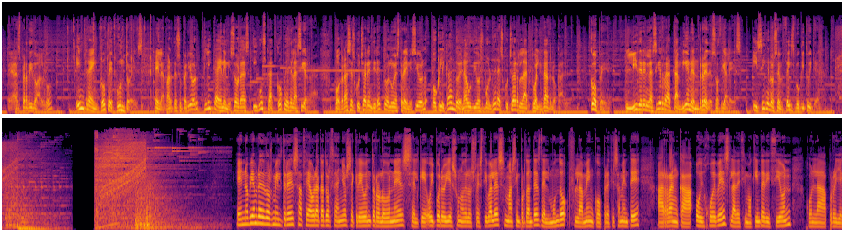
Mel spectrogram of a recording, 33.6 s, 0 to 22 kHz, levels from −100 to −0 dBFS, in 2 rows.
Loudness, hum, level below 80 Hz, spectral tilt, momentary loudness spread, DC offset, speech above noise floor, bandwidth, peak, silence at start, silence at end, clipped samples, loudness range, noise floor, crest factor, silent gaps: -19 LUFS; none; -36 dBFS; -5 dB/octave; 13 LU; under 0.1%; 30 dB; 15 kHz; -2 dBFS; 0 s; 0 s; under 0.1%; 7 LU; -49 dBFS; 18 dB; 18.27-18.62 s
